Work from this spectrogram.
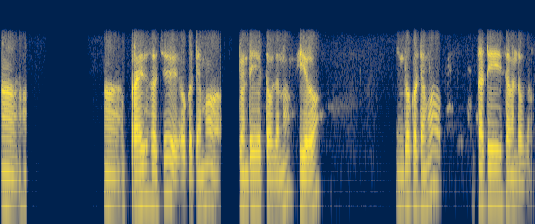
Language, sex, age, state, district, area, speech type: Telugu, male, 18-30, Andhra Pradesh, Anantapur, urban, conversation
